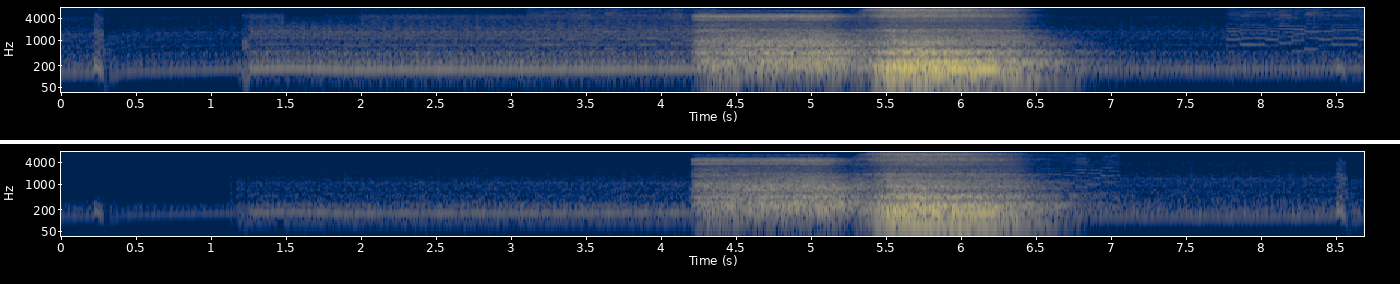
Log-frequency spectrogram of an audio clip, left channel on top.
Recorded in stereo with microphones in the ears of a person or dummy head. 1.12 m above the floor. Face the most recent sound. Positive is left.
turn(degrees=-75)  # may be behind; listen again after turning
